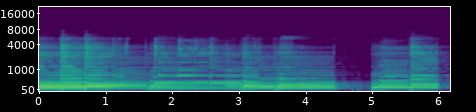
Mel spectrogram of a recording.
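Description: An electric guitar rings out through a new amp with distortion, strummed chords sustaining loud and close, briefly choked near the end before one more chord rings.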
